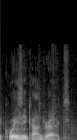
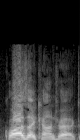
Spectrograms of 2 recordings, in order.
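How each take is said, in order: First: Quasi-contract said KWAY-zee contract; quasi-contract with kway-ZEE vowels; friend's pronunciation. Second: Quasi-contract said KWAH-zye contract; Quasi-contract with kwah-ZYE vowels; standard pronunciation. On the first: Retold or imitated. Professor imitating a law-school friend saying quasi-contract. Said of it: "as my friend in law school used to say". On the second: Shown as a demonstration. Professor giving the usual pronunciation of Quasi-contract. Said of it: "or as my friend in law school used to say".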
